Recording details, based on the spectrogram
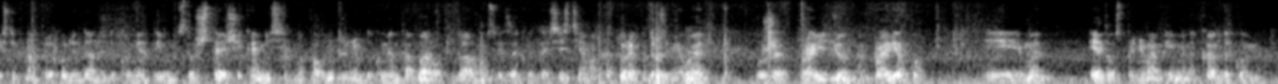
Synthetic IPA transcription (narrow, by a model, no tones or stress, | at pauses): jesʲlʲɪknampɾʲɪxo̞dʲɪt̪̚d̪anːɨjd̪əkʊmʲe̞nt̪imʲɪnːəsəvʲɪrʂɪ̥st̪aʉɕːɪjkɐmʲisʲːɪːnopɐvnut̪ɾʲɪnʲɪmʊd̪əkʊmʲe̞nt̪ʊɐbɐɾo̞t̪ʊd̪aʊnasjesʲtʲzɐkɾɨt̪əjəsʲɪsʲtʲe̞məkɐt̪o̞ɾəjəpəd̪ɾəzʊmʲɪvajɪt̪ | ʊʐɛpɾəvʲɪdʲonːʊjʊpɾɐvʲe̞rkʊ | imɨ | ɛt̪əvəspɾʲɪnʲɪmajɪmʔimʲɪnːəkakd̪əkʊmʲe̞nt̪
